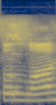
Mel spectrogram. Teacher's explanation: یہ لام جلالہ ہے، اس کے ساتھ فتح کے ساتھ اس کو پر کر کے پڑھا جائے گا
